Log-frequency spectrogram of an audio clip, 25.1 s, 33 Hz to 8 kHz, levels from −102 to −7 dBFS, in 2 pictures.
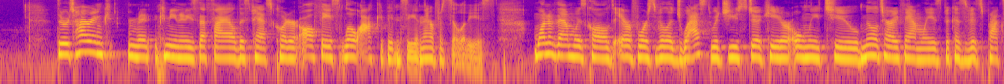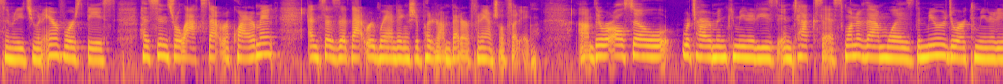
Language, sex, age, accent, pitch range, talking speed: English, female, 30-49, American, 175-195 Hz, 175 wpm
